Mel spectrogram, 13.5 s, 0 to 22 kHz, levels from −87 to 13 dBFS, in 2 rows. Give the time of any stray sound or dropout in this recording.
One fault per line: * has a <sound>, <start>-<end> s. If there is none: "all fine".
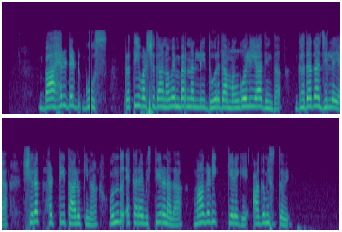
* has a dropout, 1.7-1.8 s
